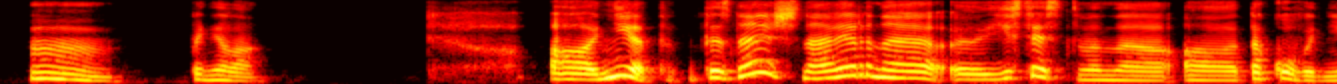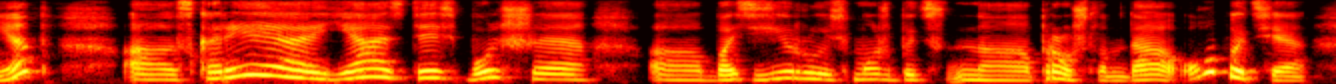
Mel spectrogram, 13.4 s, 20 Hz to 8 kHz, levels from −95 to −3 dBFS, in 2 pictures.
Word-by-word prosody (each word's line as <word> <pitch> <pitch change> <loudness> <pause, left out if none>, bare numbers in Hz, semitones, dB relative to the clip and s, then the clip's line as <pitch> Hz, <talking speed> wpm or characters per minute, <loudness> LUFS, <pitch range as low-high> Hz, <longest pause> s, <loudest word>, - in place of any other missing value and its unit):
М, 185 -11 -1 0.3
поняла. 155 -7 -5 1.4
А, 205 -2 +4
нет, 280 +6 +5 0.2
ты 250 - +6
знаешь, 360 - +2
наверное, 250 -2 +3
э, 190 0 0
естественно, 175 - -1
а, 165 -1 -2
такого 220 -1 +1
нет. 160 - -1 0.3
А, 185 -1 -4
скорее, 270 - +3
я 245 +8 +1
здесь 245 0 -1
больше, 195 -9 -2 0.3
а, 170 -2 -7
базируюсь, 190 +3 -2
может 190 -3 -6
быть, 175 -1 -4
на 165 -2 -6
прошлом, 170 -7 -3
да, 175 +2 -1
опыте, 235 - +1
195 Hz, 110 wpm, -23 LUFS, 170-245 Hz, 1.4 s, ты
